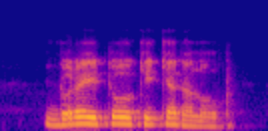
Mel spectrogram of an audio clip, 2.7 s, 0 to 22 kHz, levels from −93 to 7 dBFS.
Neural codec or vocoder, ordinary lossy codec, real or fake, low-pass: codec, 16 kHz, 2 kbps, FunCodec, trained on LibriTTS, 25 frames a second; Opus, 16 kbps; fake; 7.2 kHz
